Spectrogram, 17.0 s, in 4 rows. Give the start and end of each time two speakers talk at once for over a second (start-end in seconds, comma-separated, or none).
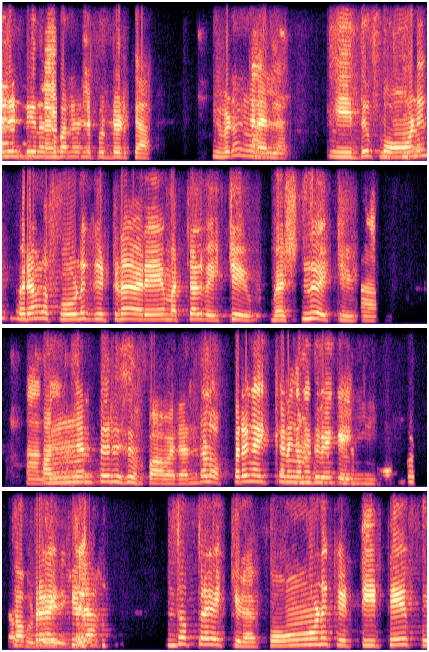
11.3-13.6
